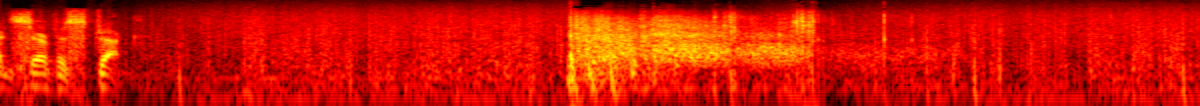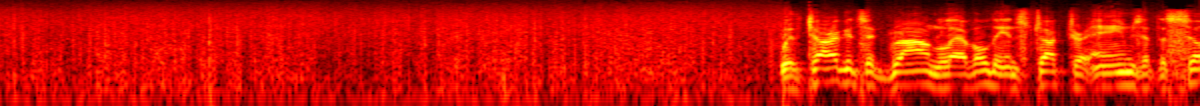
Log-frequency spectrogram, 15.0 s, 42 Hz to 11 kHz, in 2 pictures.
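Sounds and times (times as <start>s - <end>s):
film soundtrack hiss: 0.0s - 15.0s
shotgun blast: 3.5s - 6.0s.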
